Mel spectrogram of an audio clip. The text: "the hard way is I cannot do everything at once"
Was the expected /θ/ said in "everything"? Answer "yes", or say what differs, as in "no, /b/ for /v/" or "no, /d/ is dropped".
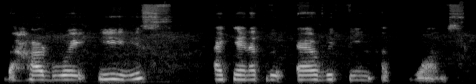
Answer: no, /t/ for /θ/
